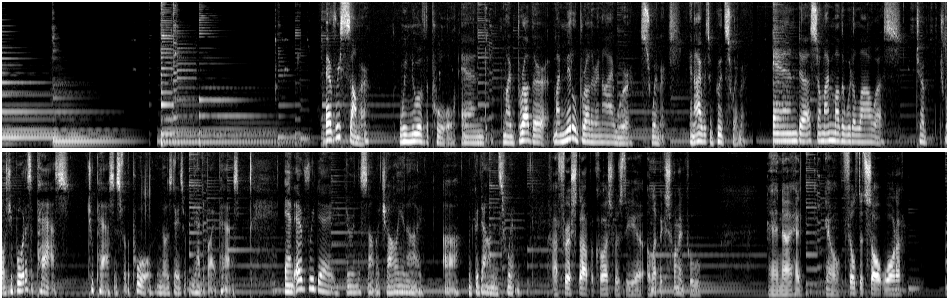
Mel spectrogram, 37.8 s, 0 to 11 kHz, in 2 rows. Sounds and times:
Music: 0.0 - 37.8
Speech: 6.5 - 7.4, 8.0 - 23.6, 24.6 - 29.3, 29.9 - 32.9, 34.2 - 37.0.

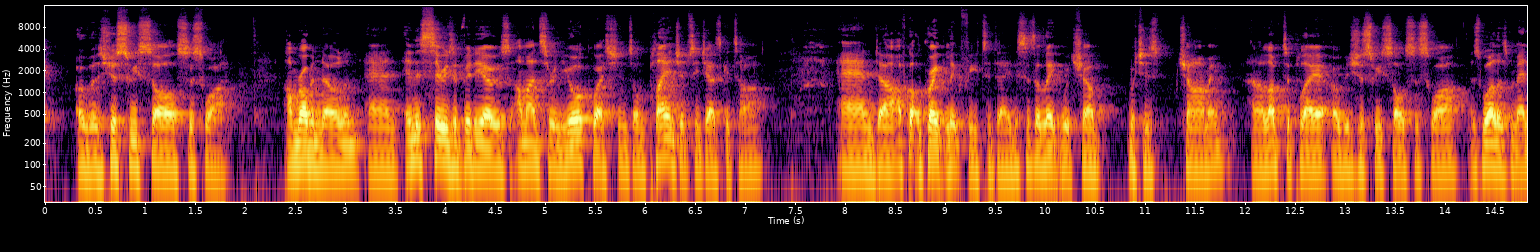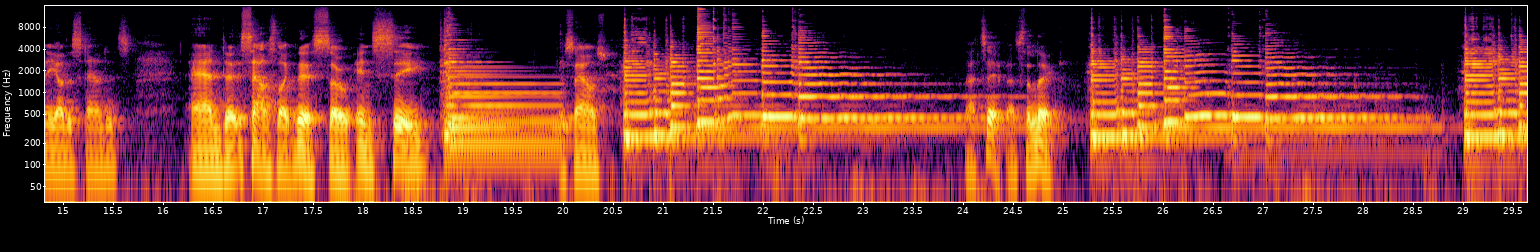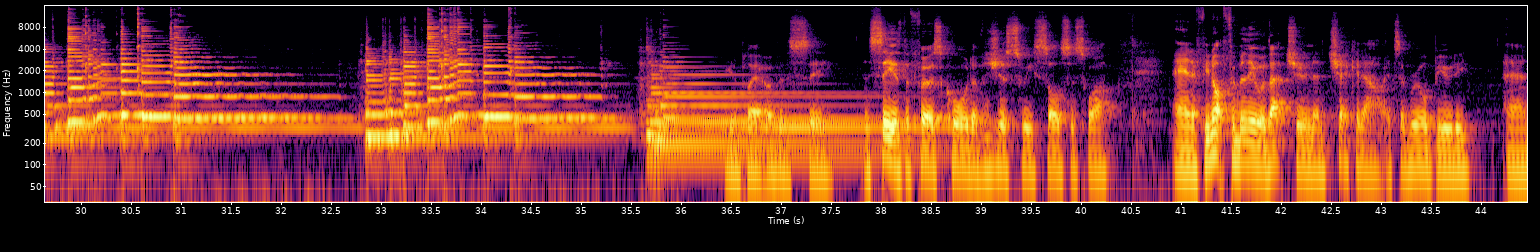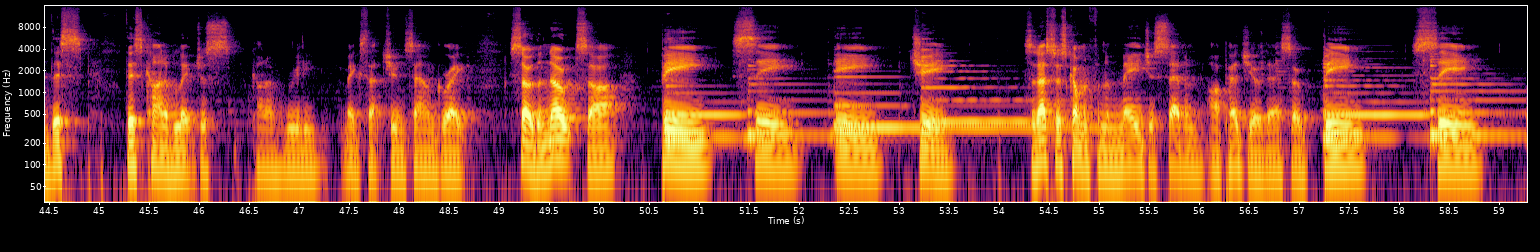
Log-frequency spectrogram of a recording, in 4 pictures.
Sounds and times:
Speech: 0.0 - 7.3, 8.0 - 18.8, 20.0 - 20.6, 24.0 - 25.0, 36.4 - 53.6, 54.3 - 58.9
Acoustic guitar: 18.6 - 39.1, 50.7 - 55.5, 56.8 - 59.2
Strum: 18.6 - 39.2, 50.7 - 55.6, 56.6 - 59.2.

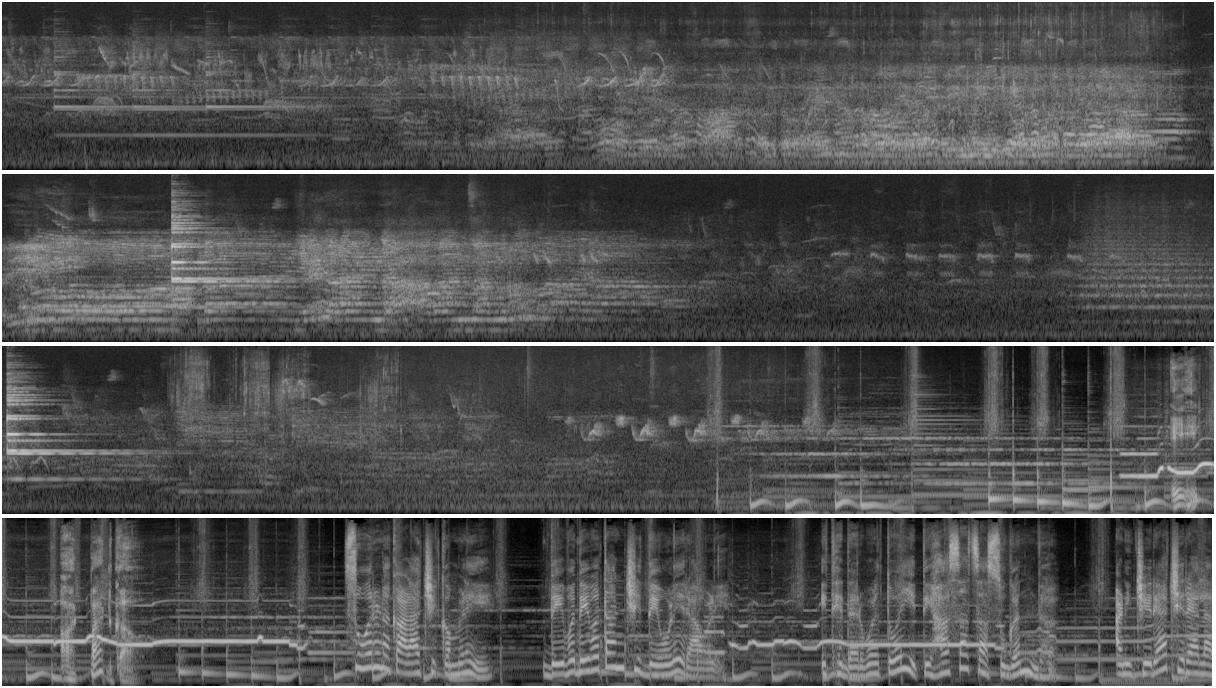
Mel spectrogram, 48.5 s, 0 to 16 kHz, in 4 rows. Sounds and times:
Chirp, tweet: 0.0 - 8.6, 17.4 - 18.3, 18.9 - 23.0, 27.0 - 31.9.

